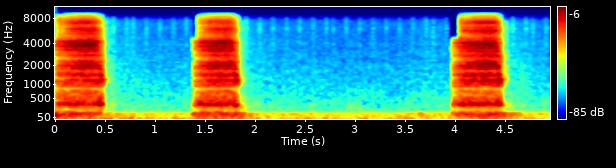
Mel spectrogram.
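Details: Barn owl chick inside a nest box on the morning of 17 May 2023, producing harsh breathy screech-hisses of half a second, three bursts with a longer pause before the last, low rustling underneath.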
